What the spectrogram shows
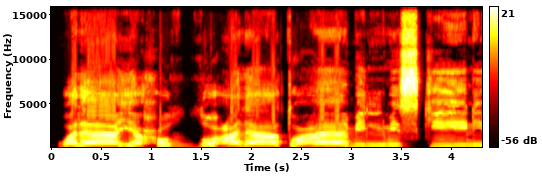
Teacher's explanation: میم کو لام کے ساتھ ملانا ہے، بیچ میں یہ جو الف آپ کو نظر آئے اس کو ختم کرنا ہے۔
